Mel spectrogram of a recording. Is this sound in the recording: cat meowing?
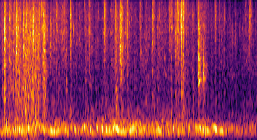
no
